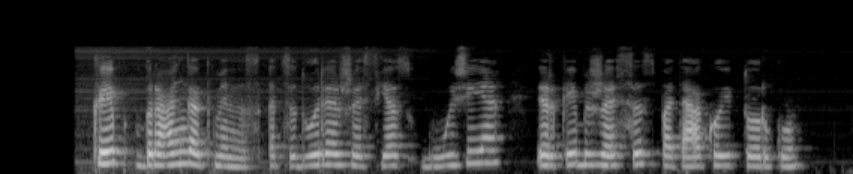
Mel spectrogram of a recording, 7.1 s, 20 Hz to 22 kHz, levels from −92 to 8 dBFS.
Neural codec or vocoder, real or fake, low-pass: none; real; 7.2 kHz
